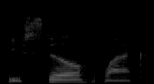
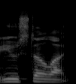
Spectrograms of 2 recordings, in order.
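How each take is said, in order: First: It is said in a gentle, compassionate tone. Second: It is said in a harsh, accusing tone. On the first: The listener is addressed with love. The speaker calls it right. "with such, you know, grace and compassion" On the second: The listener is being blamed. The speaker calls it wrong. "Did he point his finger"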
